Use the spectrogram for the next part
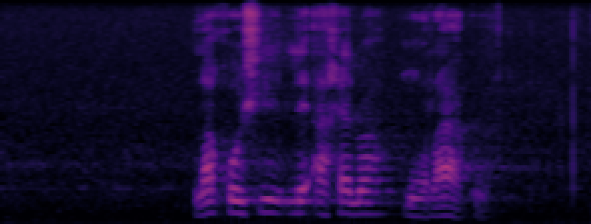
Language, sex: Northern Sotho, male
